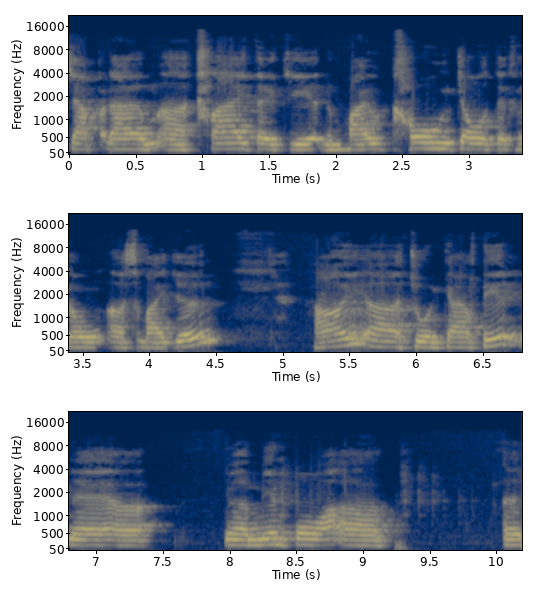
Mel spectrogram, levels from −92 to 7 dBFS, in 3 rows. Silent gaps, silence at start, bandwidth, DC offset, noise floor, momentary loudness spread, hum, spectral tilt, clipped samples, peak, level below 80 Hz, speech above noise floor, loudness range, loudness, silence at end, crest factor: none; 0 s; 13 kHz; under 0.1%; -64 dBFS; 4 LU; none; -5.5 dB/octave; under 0.1%; -14 dBFS; -64 dBFS; 40 dB; 1 LU; -24 LUFS; 0 s; 12 dB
